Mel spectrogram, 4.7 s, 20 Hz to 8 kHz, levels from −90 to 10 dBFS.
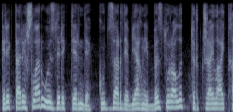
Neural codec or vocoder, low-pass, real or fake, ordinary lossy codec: none; 7.2 kHz; real; none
